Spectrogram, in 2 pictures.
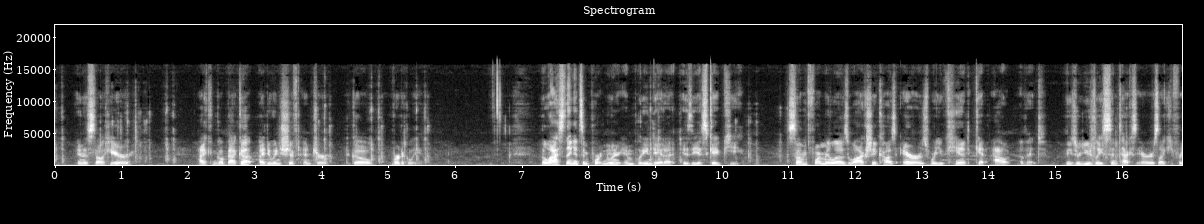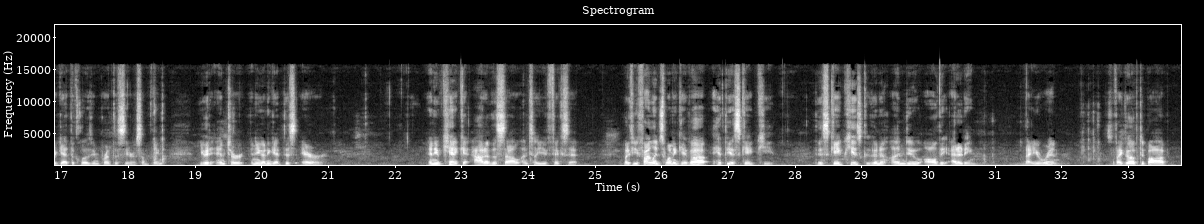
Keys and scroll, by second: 0.4-1.7 typing, 8.8 Return, 9.0 Return, 9.1 Return, 10.3 =, 10.8 1, 15.3-16.1 typing, 18.3 Return, 30.7 Escape, 32.2 Up, 32.4 Up.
